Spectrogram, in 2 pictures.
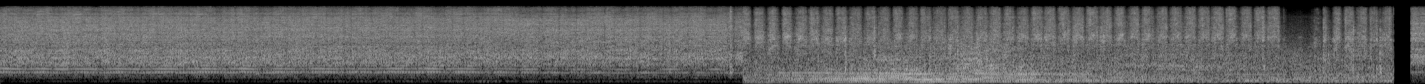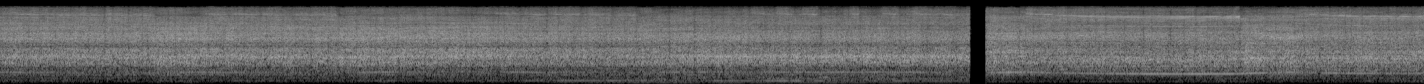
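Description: Electric angle grinder with a sanding disc running steadily with a high whine, sanding a machete's wooden handle and metal ferrule, its pitch wavering as it is pressed on. The sound cuts out abruptly twice for an instant.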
